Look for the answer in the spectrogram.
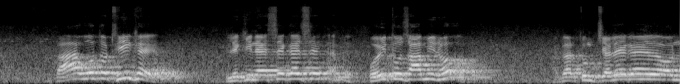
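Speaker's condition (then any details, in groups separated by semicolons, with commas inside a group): No condition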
